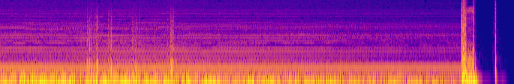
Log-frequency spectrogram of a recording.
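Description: Electrical buzz of a neon sign: a steady low hum with a few faint crackles, ending in two sharp clicks about six seconds in as it cuts out, then one last click.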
